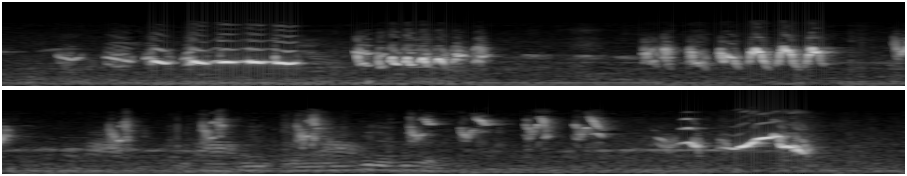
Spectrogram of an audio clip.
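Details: Black-naped oriole calls used as a lure to draw other orioles into calling: a rapid run of harsh, nasal bursts alternating with short fluty whistles over about nine seconds, with louder rasping phrases near the start and a rising whistle near the end.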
